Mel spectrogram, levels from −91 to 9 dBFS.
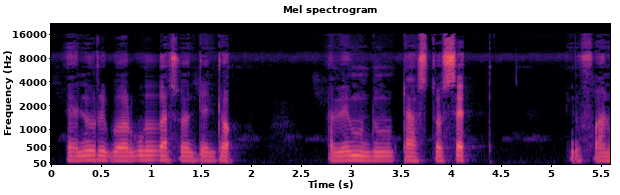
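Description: It's a speech clip, and right after "uriboor bu" at 0.95 s it hits a call audio freeze that lasts until about 1.10 s. The last bit of sound gets stretched into a fading buzz or hiss for roughly 124 ms, with no dead silence, and then the talk picks up exactly where it left off. Nothing's lost, but everything after it lands about 124 ms late. That's likely packets stalling in transit while the jitter buffer drained, with the receiver padding the wait instead of going quiet.

Still just after "uriboor bu", there are two bits of short concealed packet loss, at 1.14 to 1.17 s and 1.19 to 1.22 s. Each one is about 20 ms of audio that never made it to the decoder. The receiver papered over them by carrying the previous sound forward for a few milliseconds and blending back in, so you get a quick smear or wobble rather than a clean dropout. Anything very short in those spots can just disappear.

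Then from 1.48 s to 4.61 s there's a call bitrate drop, with the encoder pushed from 64 kbps down to 26 kbps and sitting at the bottom for about 2.07 s. The bandwidth estimate sagged, so the codec had far fewer bits to spend and coded the speech more coarsely. That stretch sounds rougher and watery until the rate climbs back.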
